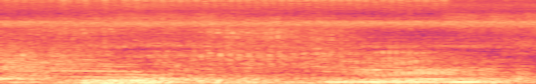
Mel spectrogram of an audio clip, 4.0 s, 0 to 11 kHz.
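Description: Monstrous Godzilla Shogun roar, a 2014-style Godzilla bellow with a Zilla-style ending, heard as two long, deep, rumbling roaring swells that rise and fade, loud and alone.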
